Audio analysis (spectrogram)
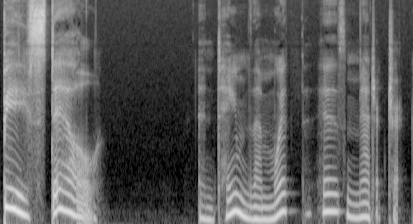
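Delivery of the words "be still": put-on loud commanding boy; stern command. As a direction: order the monsters to freeze. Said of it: "Till Max said".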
